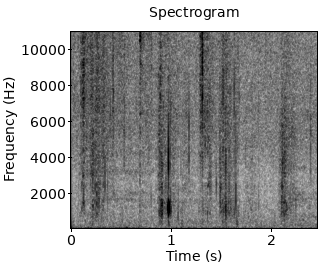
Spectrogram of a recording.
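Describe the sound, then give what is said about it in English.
Soft crunching footsteps of someone walking around the head of a culvert, a steady run of faint steps over rough ground. “And I'm kind of heading back the way I came. Walking back around the head of this culvert.”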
